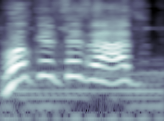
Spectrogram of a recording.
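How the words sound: It is said in a thin, weak voice.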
